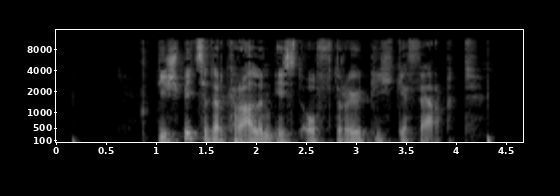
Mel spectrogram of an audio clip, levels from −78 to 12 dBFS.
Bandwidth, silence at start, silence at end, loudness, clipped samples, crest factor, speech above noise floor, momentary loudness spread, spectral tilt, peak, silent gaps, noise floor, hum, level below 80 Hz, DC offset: 12 kHz; 0.15 s; 0.35 s; -28 LUFS; under 0.1%; 24 dB; 39 dB; 16 LU; -2.5 dB/octave; -8 dBFS; none; -68 dBFS; none; -46 dBFS; under 0.1%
